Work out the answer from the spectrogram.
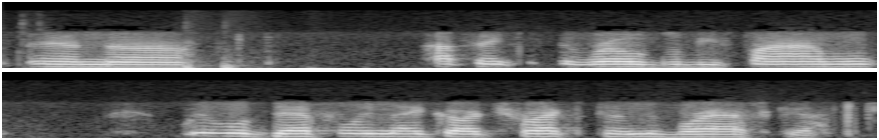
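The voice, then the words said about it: Slight Southern US accent. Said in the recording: “that got that little southern touch to you there ... I didn't lose my southern accent”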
